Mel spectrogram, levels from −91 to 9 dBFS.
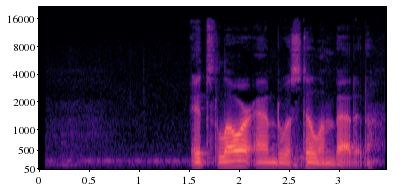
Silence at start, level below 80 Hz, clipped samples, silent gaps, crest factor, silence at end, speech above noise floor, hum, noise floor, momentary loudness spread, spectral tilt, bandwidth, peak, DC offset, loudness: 1.5 s; -76 dBFS; under 0.1%; none; 20 dB; 0.1 s; 33 dB; none; -58 dBFS; 11 LU; -5.5 dB/octave; 16 kHz; -8 dBFS; under 0.1%; -25 LUFS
